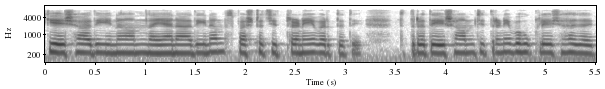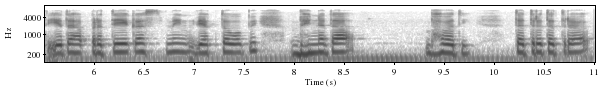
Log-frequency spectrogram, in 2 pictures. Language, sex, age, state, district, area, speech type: Sanskrit, female, 18-30, Karnataka, Belgaum, rural, spontaneous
